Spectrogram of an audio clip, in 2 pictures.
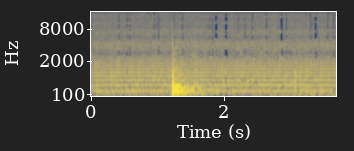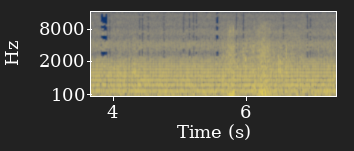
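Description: Near silence: a steady electrical hum of room tone, with a single sharp click about a second in.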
